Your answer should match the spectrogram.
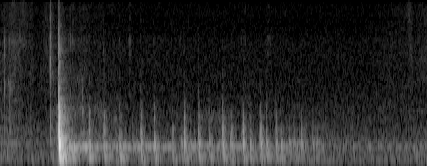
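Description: A plastic glue bottle set down on a wooden tabletop with a single sharp knock about half a second in. It is followed by a couple of seconds of a faint steady low hum under soft, rapid little ticks.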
